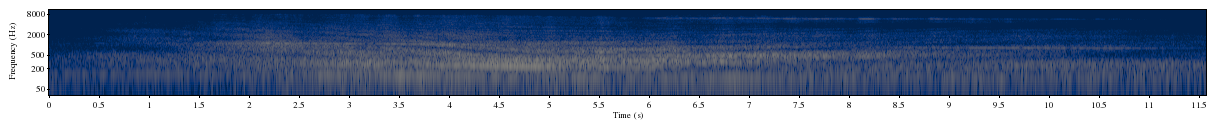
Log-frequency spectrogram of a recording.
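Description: A Loganair turboprop takes off from Aberdeen bound for Kirkwall, its propeller engines swelling into a steady, moderately distant roar that peaks midway and slowly fades, with no voices.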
